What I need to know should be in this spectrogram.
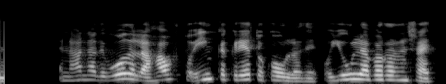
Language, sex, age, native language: Icelandic, female, 40-49, Icelandic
